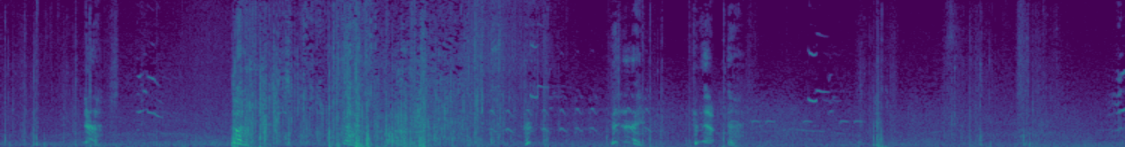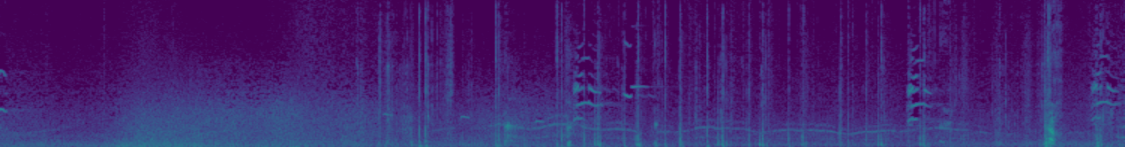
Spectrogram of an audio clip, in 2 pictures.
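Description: Hands grab and scrape on stone ledges during a climb.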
